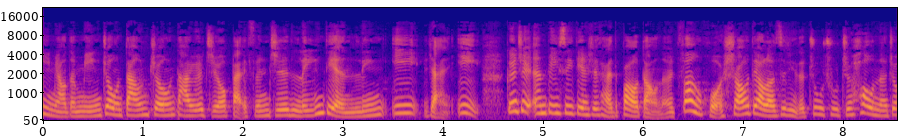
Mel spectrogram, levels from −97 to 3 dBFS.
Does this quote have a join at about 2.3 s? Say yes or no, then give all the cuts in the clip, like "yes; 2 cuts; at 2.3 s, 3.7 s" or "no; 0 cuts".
no; 2 cuts; at 4.6 s, 6.3 s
